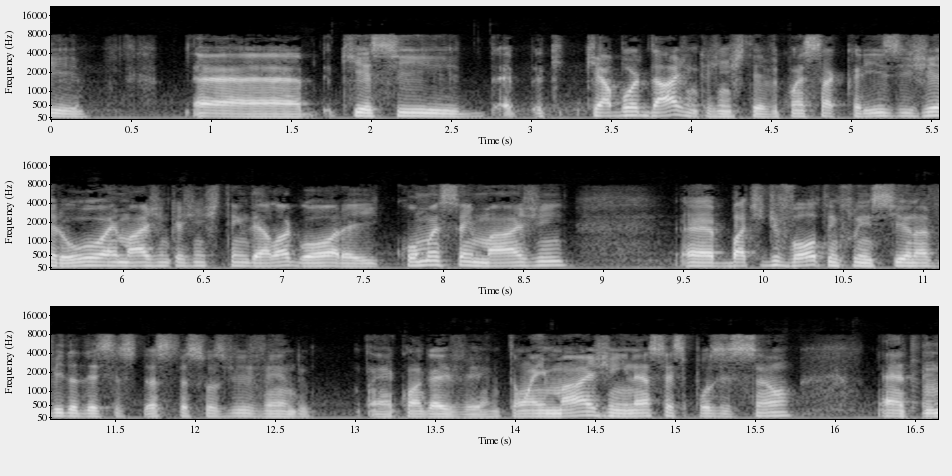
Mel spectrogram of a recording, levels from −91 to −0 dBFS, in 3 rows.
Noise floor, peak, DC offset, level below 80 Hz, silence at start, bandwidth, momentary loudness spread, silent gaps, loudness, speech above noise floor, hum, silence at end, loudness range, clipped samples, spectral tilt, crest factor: -40 dBFS; 0 dBFS; under 0.1%; -42 dBFS; 0 s; 8.4 kHz; 9 LU; none; -15 LUFS; 25 dB; none; 0 s; 3 LU; under 0.1%; -6 dB/octave; 16 dB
